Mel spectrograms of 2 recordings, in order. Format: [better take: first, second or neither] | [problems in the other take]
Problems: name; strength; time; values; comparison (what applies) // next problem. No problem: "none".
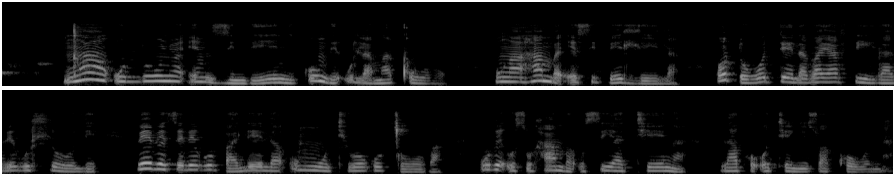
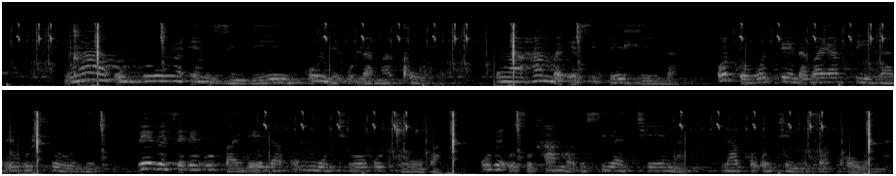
first | background sound (Mechanisms); 3 dB above the speech // room echo; dies away in 1.2 s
